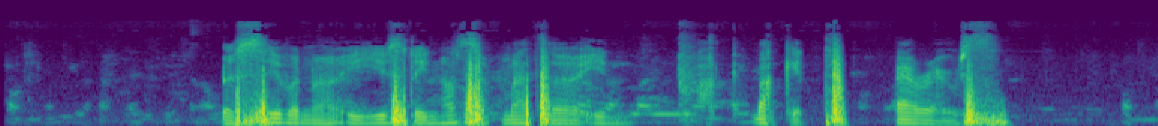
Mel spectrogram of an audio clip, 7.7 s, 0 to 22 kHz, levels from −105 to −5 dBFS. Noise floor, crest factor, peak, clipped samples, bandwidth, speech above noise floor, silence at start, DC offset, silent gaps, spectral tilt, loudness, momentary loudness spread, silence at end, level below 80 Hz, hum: -68 dBFS; 24 dB; 0 dBFS; under 0.1%; 10.5 kHz; 47 dB; 1.5 s; under 0.1%; none; -7 dB/octave; -22 LUFS; 19 LU; 0.2 s; -44 dBFS; none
